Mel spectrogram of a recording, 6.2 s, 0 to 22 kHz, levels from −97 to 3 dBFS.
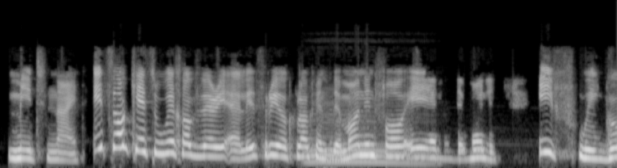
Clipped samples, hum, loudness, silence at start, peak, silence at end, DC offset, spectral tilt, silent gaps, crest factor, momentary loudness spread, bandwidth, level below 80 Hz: under 0.1%; none; -18 LUFS; 0.1 s; -6 dBFS; 0 s; under 0.1%; -7 dB/octave; none; 12 dB; 8 LU; 7.8 kHz; -58 dBFS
